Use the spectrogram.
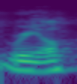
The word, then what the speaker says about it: Reel: chris dykema and sarah real at green ridge reel is pronounced as real all right good deal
